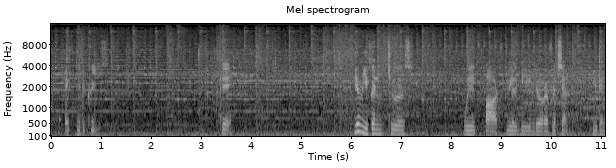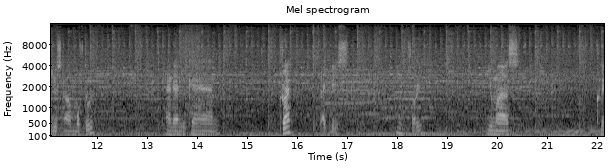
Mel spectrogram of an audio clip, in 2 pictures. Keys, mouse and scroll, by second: 2.5 click, 12.6 click, 16.8-18.0 drag.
